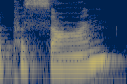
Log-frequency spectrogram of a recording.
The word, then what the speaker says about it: Poisson: for a given mean the Poisson that is how you pronounce it random variable has the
